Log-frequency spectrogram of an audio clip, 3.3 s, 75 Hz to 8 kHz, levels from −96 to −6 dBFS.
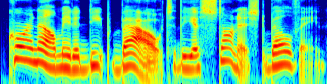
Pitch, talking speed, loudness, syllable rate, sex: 205 Hz, 165 wpm, -20 LUFS, 5.4 syllables/s, female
